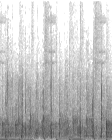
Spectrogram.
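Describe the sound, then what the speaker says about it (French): Studio audience applause on a French television cooking and game show, dense clapping at moderate loudness with some voices mixed in, lasting a couple of seconds. "On l'applaudit ou pas? On peut l'applaudir."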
